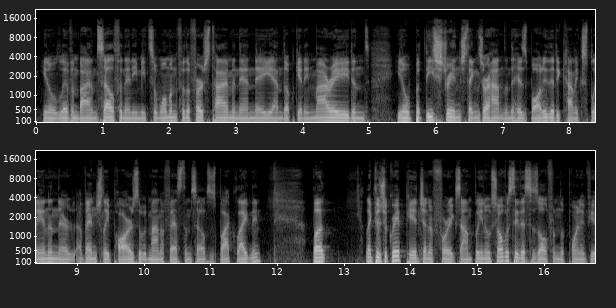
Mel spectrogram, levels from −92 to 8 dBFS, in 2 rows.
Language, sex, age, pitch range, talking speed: English, male, 20-39, 100-110 Hz, 255 wpm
